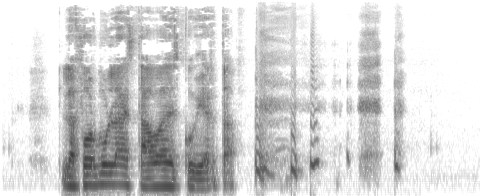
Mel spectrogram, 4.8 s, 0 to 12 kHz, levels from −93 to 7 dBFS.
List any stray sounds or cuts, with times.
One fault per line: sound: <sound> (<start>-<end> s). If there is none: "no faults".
sound: laugh (2.5-4.1 s)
